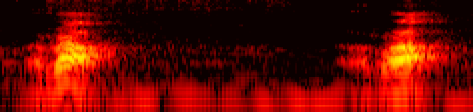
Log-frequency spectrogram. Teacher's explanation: pronounced as a voiced alveolar tap or flap. Ra, ra. Or as a voiced alveolar approximant.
